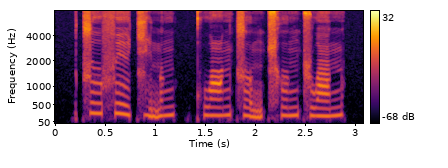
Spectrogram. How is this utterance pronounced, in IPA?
t͡s ɹ̩˥ f e˥˩ ɪ̯ t͡ɕ ḭ˨˩ n ɤ˦ ŋ | kʰ w ɑ˧˥ ŋ t͡s ɤ̰˨˩ ŋ ʈ͡ʂʰ ɤ˧˥ ŋ ʈ͡ʂ w a˧˥ n

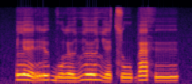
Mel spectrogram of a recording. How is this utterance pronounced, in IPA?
l e˦˨ r y˧ b u˨ l ø˨ ʎ øː˦ ʎ e˨ t͡s uː˨ b æ˦ h yː˧

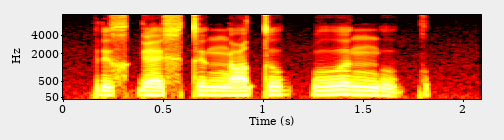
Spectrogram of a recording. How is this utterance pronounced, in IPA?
ɾʲ o x ɠ ɛ x t ʉ ŋ ɑ t u k͡p u ə̯ ŋ u k

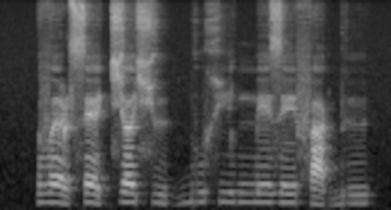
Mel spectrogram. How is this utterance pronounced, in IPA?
v ɜ˧˩ ɭ s ɛ˧˩ t͡ɕ ɜ˦ ɕ ʉ˧˩ ɡ͡b u˦ x i˦ l ŋ͡m e˦ z e˦ f a˧˩ ɡ͡b ʉ˦

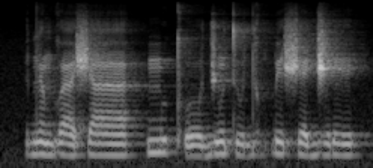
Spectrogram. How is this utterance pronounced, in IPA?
d ã˦ ɡʷ aː˦˨ ʃ aː˦ | m u˦ kʼ oː˨ d͡ʒ ũ˦ t u˨ d o˦ k͡p ɪ˦ ʃ ɛ˦ d͡ʒ ɪ˦ ɾ ɪ˦

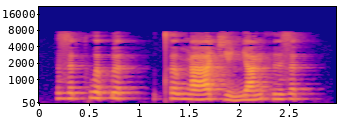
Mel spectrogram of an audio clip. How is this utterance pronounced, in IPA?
z ə˦˥ t̚ k w ə˦˥ p̚ ɓ ə˦˥ t̚ | t̪ʰ ə˧ w ŋ aː˨˦ t͡ɕ e˧˩ ɲ a˨˦ ŋ h ɨ˧ z ə˦˥ t̚

